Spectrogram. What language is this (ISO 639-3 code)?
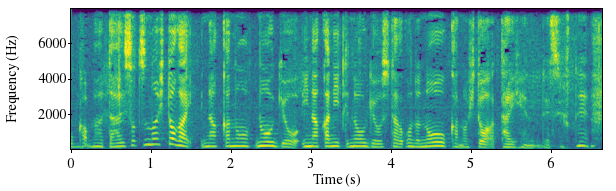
jpn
